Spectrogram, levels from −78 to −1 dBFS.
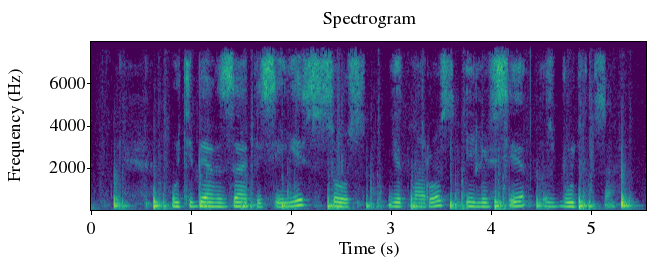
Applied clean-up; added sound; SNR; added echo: none; Run; 3 dB; none.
